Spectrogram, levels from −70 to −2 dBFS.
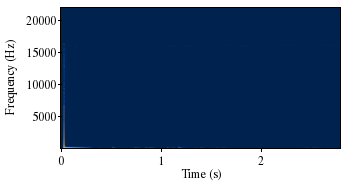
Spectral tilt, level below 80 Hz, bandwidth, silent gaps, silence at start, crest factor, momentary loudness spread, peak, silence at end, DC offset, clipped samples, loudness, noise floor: -6 dB/octave; -46 dBFS; 16.5 kHz; none; 0 s; 20 dB; 0 LU; -14 dBFS; 0 s; under 0.1%; under 0.1%; -55 LUFS; -66 dBFS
